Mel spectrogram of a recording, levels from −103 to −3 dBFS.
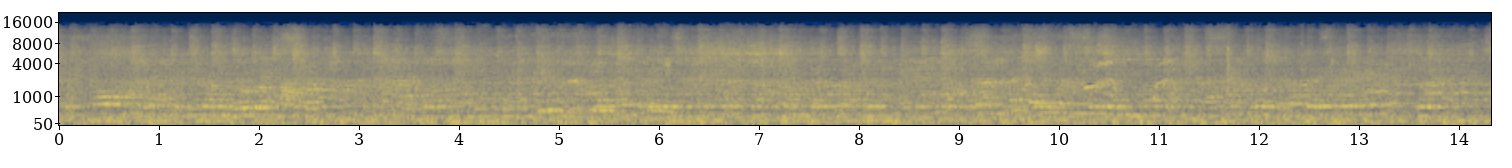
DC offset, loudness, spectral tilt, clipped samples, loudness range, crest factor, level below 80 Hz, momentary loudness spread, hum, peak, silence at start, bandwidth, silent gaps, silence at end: under 0.1%; -22 LUFS; -2.5 dB/octave; under 0.1%; 1 LU; 14 dB; -40 dBFS; 3 LU; none; -8 dBFS; 0 s; 15.5 kHz; none; 0 s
